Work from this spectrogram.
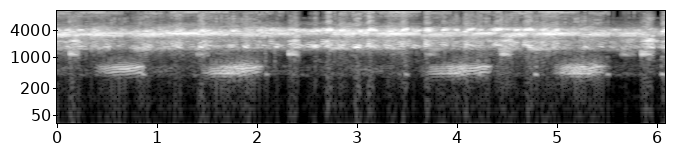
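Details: A frog in the rainy season gives short, pulsed, rattling croaks about every second and a half over a steady insect chorus.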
